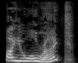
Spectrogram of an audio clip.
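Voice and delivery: high, concerned woman's voice; worried woman. A narrator's reading. Rose checking on Thomas after an attack, worried. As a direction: ask it high and anxiously.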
